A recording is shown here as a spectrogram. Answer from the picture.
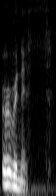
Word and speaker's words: Uranus: I believe the best pronunciation is stated by Sailor Uranus from, the Sailor Century. It's Uranus. Because it's like, it doesn't really leave room for the joke about saying Uranus.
